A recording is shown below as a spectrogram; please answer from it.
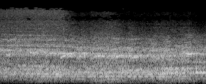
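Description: Eerie sound effects from a haunted dark ride's audio track: a loud, long, wavering high-pitched wail over a dense background din.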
